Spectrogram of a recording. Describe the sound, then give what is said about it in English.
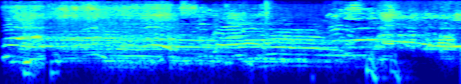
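A basketball game crowd boos in a loud, dense, unbroken roar of many voices that holds steady from start to finish. “I don't think your sound is coming through very well, but I think that was booing.”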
